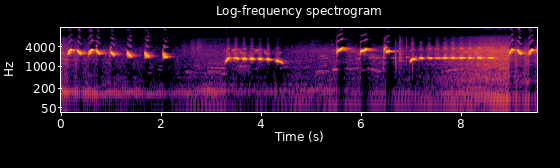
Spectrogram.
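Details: Greater green leafbird, a caged bird newly bought, singing in response to whistling: a run of bright descending chirps, then long steady whistled notes held at one pitch, more quick slurred notes mixed in, fairly loud and clear.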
